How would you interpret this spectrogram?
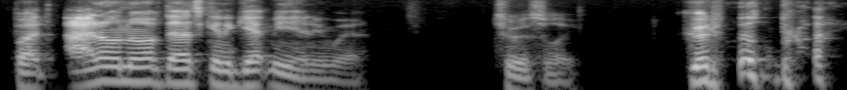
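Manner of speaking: normal talking voice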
